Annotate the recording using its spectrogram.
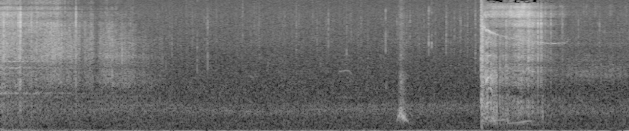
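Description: Steady rain falls outdoors.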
